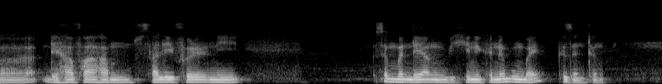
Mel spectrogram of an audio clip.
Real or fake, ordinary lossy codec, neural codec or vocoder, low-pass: fake; Opus, 32 kbps; autoencoder, 48 kHz, 128 numbers a frame, DAC-VAE, trained on Japanese speech; 7.2 kHz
